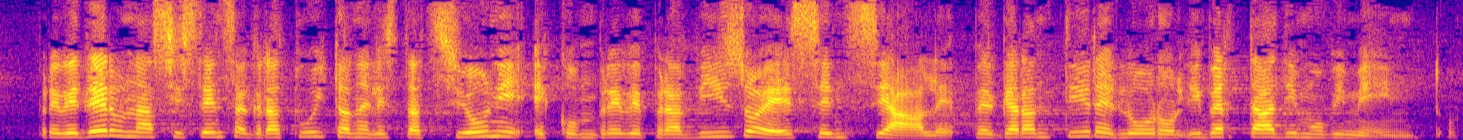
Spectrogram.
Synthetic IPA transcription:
pɾeved̪eːɾeunaːsːist̪ɛnt̪saɡɾat̪ujt̪anelːest̪at̪sːjoːniʔekːombɾɛːvepɾeavːiːzoɛːsːent̪sjaːleperɡaɾant̪iːɾeloːɾolibert̪ad̪ːimovimḛnt̪o

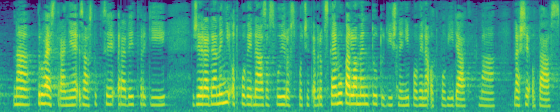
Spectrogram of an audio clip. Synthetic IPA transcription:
nad̪̥ɾuɦɛːst̪ɾaɲɛzaːst̪upt͡sɪɾadɪt̪vr̩ɟiː | ʒɛɾadanɛɲiːʔo̞t̪po̞vjɛdnaːzasvuːjɾo̞spo̞t͡ʃɛt̪ʔɛvɾo̞pskɛːmupaɾlamɛnt̪ut̪uɟɪʃnɛɲiːpo̞vɪna̰ʔo̞t̪po̞viːdat̪na | naʃɛʔo̞t̪aːskɪ

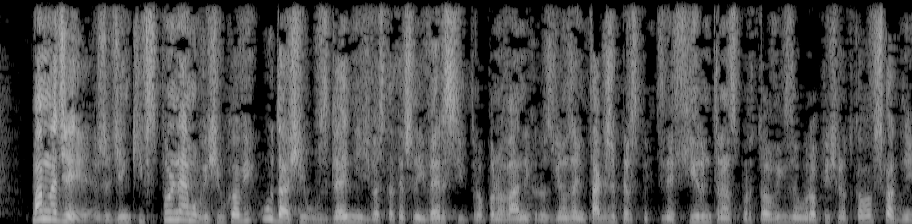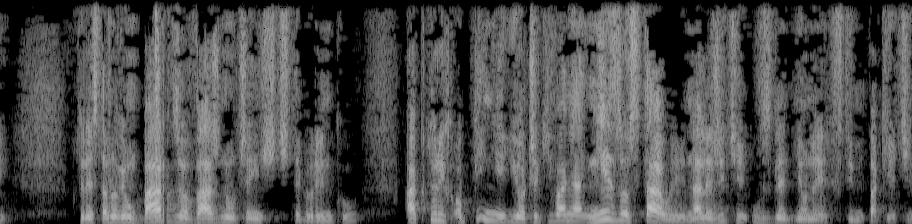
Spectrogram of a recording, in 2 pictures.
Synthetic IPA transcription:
mamnad͡ʑejɛ̰ʐɛd͡ʑɛŋkʲifspulnɛmuvɘɕiwkɔvʲiud̪aɕɛuvzɡlɛnd̪ɲid͡ʑvɔst̪at̪ɛt͡ʂnɛjvɛɾsʲjipɾɔpɔnɔvanɘxɾɔzvʲjɔ̃w̃zaɲt̪aɡʐɛpɛɾspɛk̚t̪ɘvɛfʲiɾmt̪ɾanspɔɾt̪ɔvɘɣzɛwɾɔpəɕɾɔt̪kɔvɔfsxɔd̪ɲḛj | kt̪uɾɛst̪anɔvʲjɔ̃w̃baɾd̪zɔvaʐnɔ̃w̃t͡ʂɛ̃w̃ɕt͡ɕt̪ɛɡɔɾɘnku | ʔakt̪uɾɘxɔpʲiɲjɛiɔt͡ʂɛkʲivaɲaɲɛzɔst̪awɘnalɛʐɘt͡ɕɛʔuvzɡlɛnd̪ɲɔnɛft̪ɘmpakʲḛt͡ɕɛ

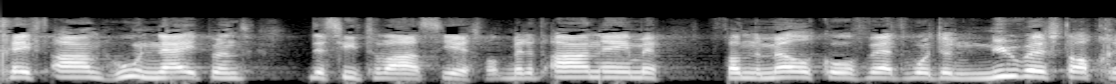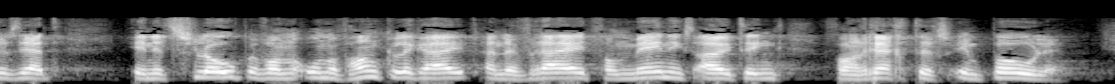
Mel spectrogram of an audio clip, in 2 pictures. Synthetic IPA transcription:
χejftaːnɦunɛjpənt | dəsityaːtsiɪsʋɑntmɛtətaːnejmə | v̥ɑndəmɛlˠkɔfʋɛtʋɔɹtənːywəstɑpχəzɛt | ɪnɦətslowpənvɑndəɔnɑfɦɑŋkələkɦɛjtʰɛndəvrɛjɦɛjtfɑnmejnɪŋsœɥtɪŋ | v̥ɑnrɛχtəɹsɪnpowlə̰

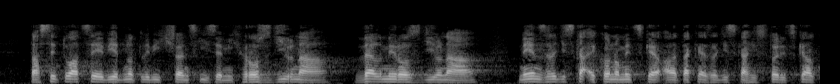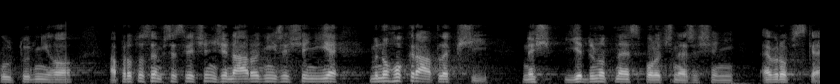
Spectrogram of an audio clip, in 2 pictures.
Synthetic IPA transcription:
t̪asɪt̪uat͡sɛjɛvjɛdno̞t̪lɪviːxt͡ʃlɛnskiːɣzɛmiːxɾo̞zɟiːlnaː | vɛlmɪɾo̞zɟiːlnaː | nɛjɛnzɦlɛɟɪskaʔɛko̞no̞mɪt͡skɛːɦoʔalɛt̪akɛːzɦlɛɟɪskaɦɪst̪o̞ɾɪt͡skɛːɦokult̪uɾɲiːɦo̞ʔapɾo̞t̪o̞sɛmpr̝̥ɛsvjɛt͡ʃɛnʒɛnaːɾo̞dɲiːr̝ɛʃɛɲiːjɛmno̞ɦo̞kɾaːt̪lɛpʃiː | nɛʃjɛdno̞t̪nɛːspo̞lɛt͡ʃnɛːrɛʃɛɲiːʔɛvɾo̞pskɛ̰ː

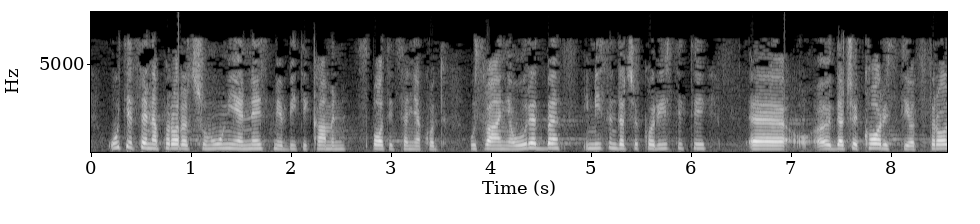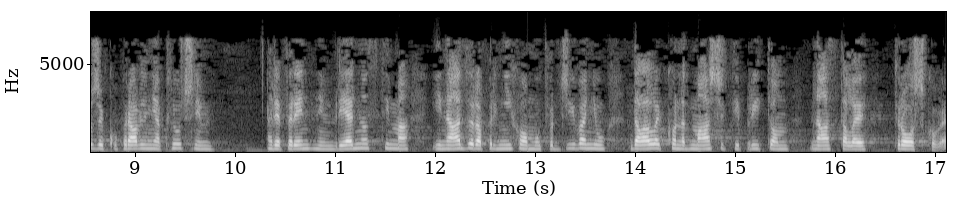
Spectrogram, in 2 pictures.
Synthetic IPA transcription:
ut̪je̞t̪sajnapɾo̞ɾat͡ʃunuːnije̞ne̞smije̞bit̪ikame̞nspo̞t̪it̪saɲako̞d̪ | usʋaːjaɲauɾe̞d̪̚be̞imislimd̪at͡ɕeko̞ɾist̪it̪i | d̪at͡ɕe̞ko̞ɾist̪io̞d̪st̪ɾo̞ʒakupɾaːʋʎaɲakʎuːt͡ʃnim | ɾe̞fe̞ɾe̞nt̪nimʋɾje̞d̪no̞st̪ima | inaːd̪zo̞ɾapɾiɲixo̞ʋo̞mut̪ʋr̩d͡ʑiːʋaɲud̪ale̞ko̞nad̪maːʃit̪ipɾit̪o̞m | nast̪ale̞t̪ɾo̞ʃko̞ʋe̞̰

